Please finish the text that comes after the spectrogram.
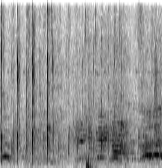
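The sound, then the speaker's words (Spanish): Scattered claps from spectators cheering on the last straggling marathon runners, sharp irregular hand claps rising over a bustle of voices and crowd noise, with a brief low thump partway through. “La gente aplaude animando a, los rezagados que lo necesitan, ¿eh?”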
